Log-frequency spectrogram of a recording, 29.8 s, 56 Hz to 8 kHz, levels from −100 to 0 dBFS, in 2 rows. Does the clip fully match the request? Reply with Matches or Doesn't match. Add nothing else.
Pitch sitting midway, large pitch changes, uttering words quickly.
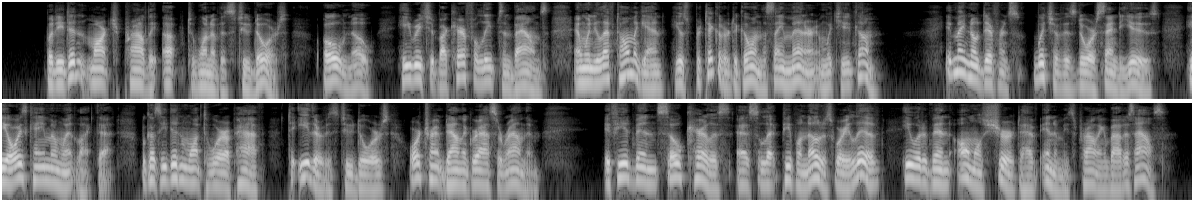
Doesn't match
